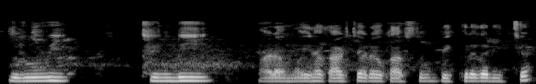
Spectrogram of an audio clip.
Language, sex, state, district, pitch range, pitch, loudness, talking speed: Bengali, male, West Bengal, Paschim Medinipur, 150-170 Hz, 160 Hz, -19 LUFS, 125 wpm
